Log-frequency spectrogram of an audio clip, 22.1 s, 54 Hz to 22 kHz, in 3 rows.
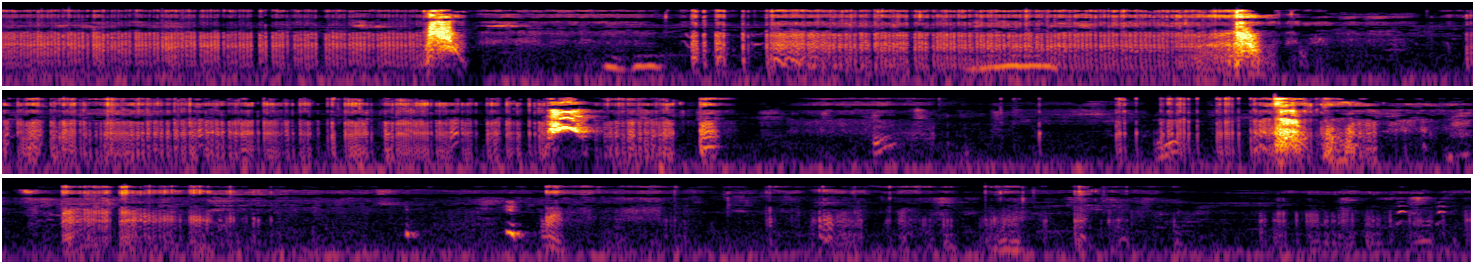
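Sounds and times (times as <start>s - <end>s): small dog growling: 0.0s - 22.0s
small dog barking: 1.8s - 2.5s, 5.9s - 6.5s, 10.0s - 11.0s, 13.6s - 14.2s.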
